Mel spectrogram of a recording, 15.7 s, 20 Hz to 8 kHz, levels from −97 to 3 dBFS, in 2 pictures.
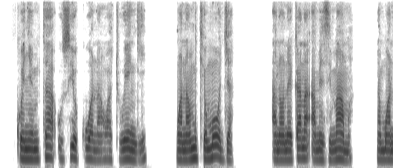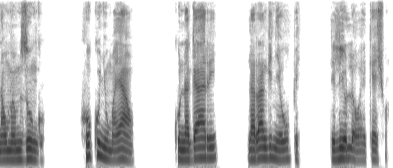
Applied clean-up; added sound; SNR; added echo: none; none; none; none.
